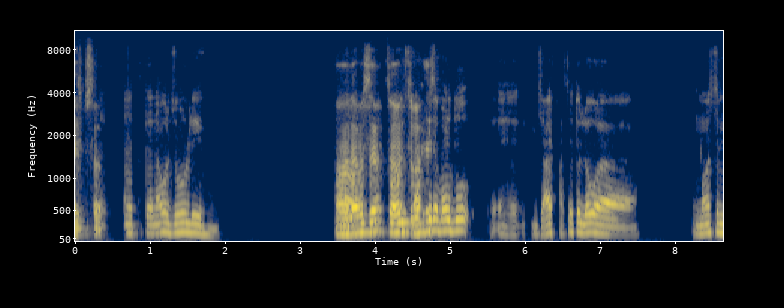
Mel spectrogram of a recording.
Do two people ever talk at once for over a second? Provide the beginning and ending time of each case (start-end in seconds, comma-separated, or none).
3.5-4.9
